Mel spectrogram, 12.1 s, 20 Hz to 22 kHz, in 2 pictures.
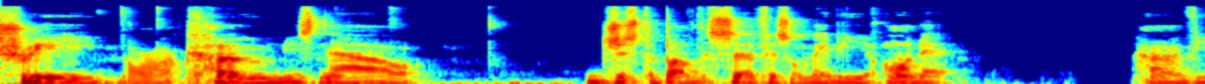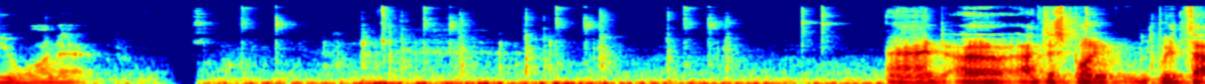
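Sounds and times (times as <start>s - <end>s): keyboard and mouse clicking: 7.1s - 10.3s.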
